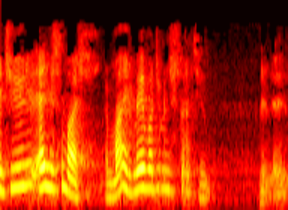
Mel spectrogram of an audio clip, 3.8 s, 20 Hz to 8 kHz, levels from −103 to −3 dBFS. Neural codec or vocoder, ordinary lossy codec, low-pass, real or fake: autoencoder, 22.05 kHz, a latent of 192 numbers a frame, VITS, trained on one speaker; MP3, 24 kbps; 7.2 kHz; fake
